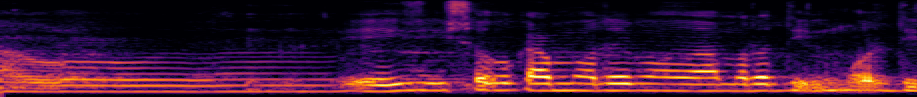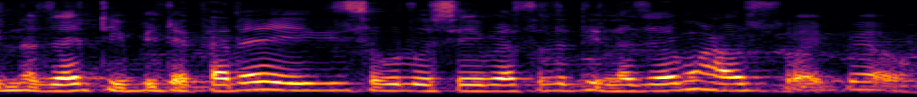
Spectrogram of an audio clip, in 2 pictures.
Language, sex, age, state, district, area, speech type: Odia, female, 60+, Odisha, Cuttack, urban, spontaneous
